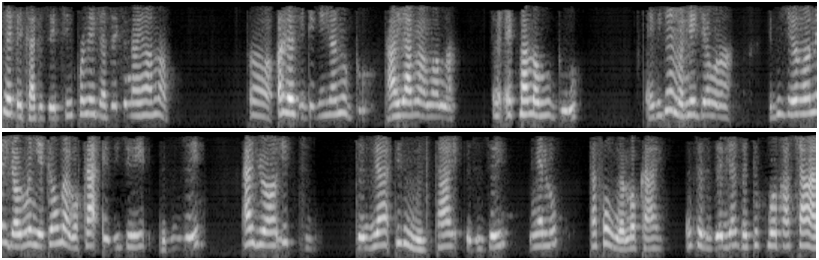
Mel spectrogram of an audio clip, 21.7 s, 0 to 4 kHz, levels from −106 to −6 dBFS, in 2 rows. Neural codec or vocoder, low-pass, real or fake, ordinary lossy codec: codec, 16 kHz, 0.5 kbps, X-Codec, HuBERT features, trained on general audio; 3.6 kHz; fake; MP3, 24 kbps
